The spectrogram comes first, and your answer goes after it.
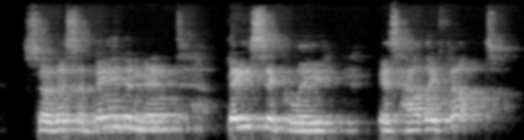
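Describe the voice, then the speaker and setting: A man speaks with an American accent at a high pitch. The room echo is audible. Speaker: physics instructor. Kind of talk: lecture. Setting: lecture room with audience, also streamed on Zoom.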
